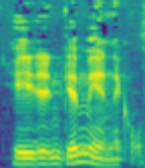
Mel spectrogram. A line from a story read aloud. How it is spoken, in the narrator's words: said Almanza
